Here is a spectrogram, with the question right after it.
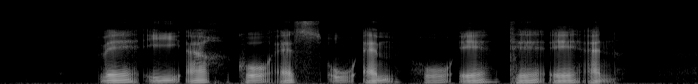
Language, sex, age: Norwegian, male, 43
